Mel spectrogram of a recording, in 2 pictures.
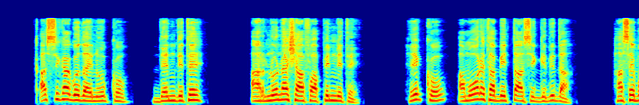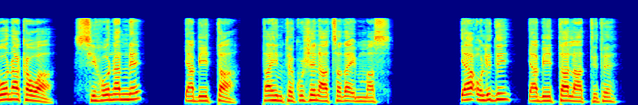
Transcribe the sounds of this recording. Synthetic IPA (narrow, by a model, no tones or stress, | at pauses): kʼɐsːɪkɐɡɔd̪ɐjnuːkːɔ | d̪ɛnd̪ɪt̪ɛ | ʔɐɾnonɐʃaːfaːpɪnːɪt̪ɛ̰ | hɛkːɔʔɐmo̞ːɾɛt̪ɐbiːt̪ːɐːsɪɡɪd̪ɪd̪ɐ | hɐsɛbo̞ːnɐkɐwaː | sɪɦonɐnːɛ | jɐbiːt̪ːaː | t̪ɐhɪnt̪ːɛkʊʃ̬ɛnaːt͡sːɐd̪ɐɪmːɐs | ʔjaːʔɔlɪd̪ɪ | ʔjabiːt̪ːaːlaːt̪ːɪt̪ɛ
